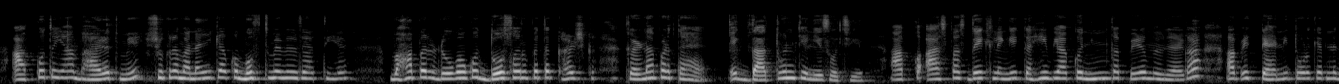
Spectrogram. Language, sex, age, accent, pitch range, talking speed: Hindi, female, 20-39, native, 235-310 Hz, 225 wpm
